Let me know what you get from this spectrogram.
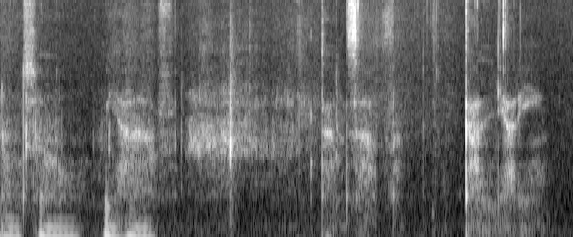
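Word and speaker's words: Cagliari: This is G L and in Italian that means you pronounce the L like and the G is silent.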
